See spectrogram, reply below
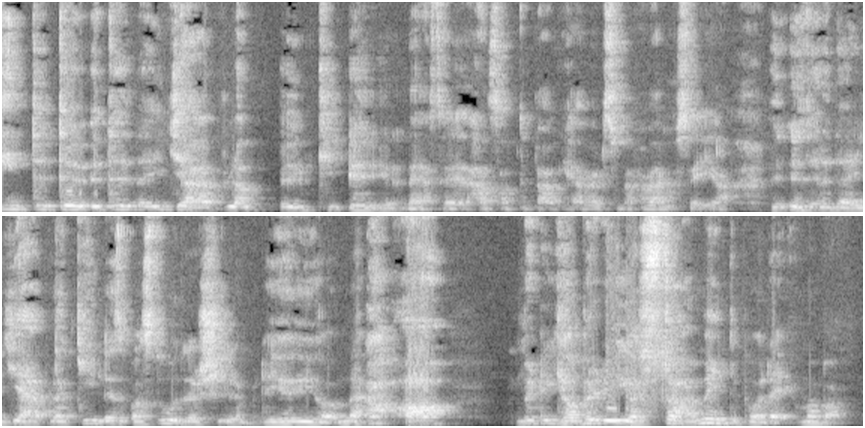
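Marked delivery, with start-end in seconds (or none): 0.0-2.7 high, loud outburst breaking into stumbles; mock-furious yell, then falter searching for the word; retold angry shouting. Angry man in the drive-through correcting himself, retold shouting. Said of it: "började skrika och så bara". 5.1-11.0 high, heated yelling, acted out; retold shouting match. Two people quarrelling over who is chilling, mock shouting. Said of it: "så började vi skrika där".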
